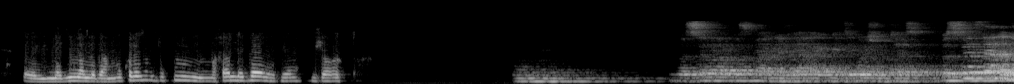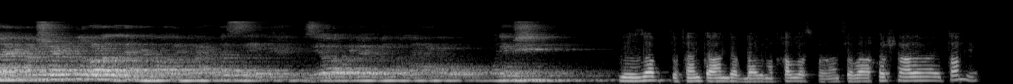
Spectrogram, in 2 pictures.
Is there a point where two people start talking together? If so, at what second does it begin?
none

